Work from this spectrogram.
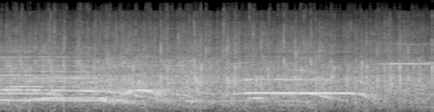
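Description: Loud, sustained audience applause for a Woburn Hall of Fame inductee at an induction event, hearty clapping that holds steady throughout, with a few tonal background sounds mixed in.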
